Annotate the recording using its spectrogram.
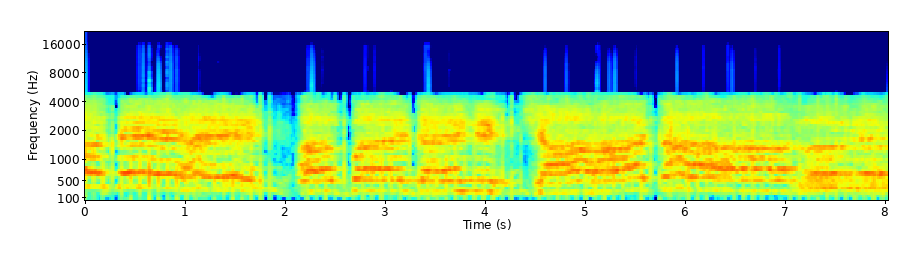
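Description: Men's voices chanting a noha, a Shia lament recited in unison during matam, in sung lines with short breaks about two seconds in and again just past four seconds.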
